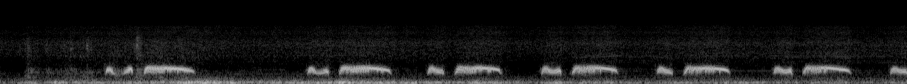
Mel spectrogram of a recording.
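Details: After a muffled rumbling start, a spotted dove gives 'đồng tiểu liên nước' cooing: pairs of short and longer low notes, spaced out with pauses between the groups.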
